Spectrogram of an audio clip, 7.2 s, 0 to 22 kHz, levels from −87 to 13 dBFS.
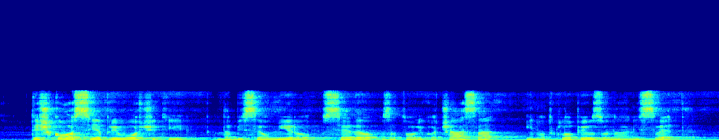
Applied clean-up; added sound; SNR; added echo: none; none; none; reverberation time 0.6 s.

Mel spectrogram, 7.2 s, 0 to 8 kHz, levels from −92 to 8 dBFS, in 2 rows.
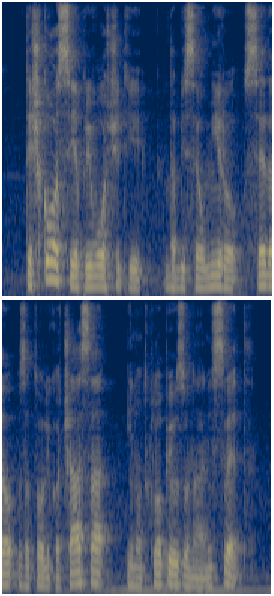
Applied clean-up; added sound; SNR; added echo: none; none; none; none.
